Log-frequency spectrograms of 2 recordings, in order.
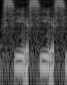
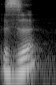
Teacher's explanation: he sharpens the S sound, when normally it sounds more like Z, z, unless you're from Switzerland or Austria.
